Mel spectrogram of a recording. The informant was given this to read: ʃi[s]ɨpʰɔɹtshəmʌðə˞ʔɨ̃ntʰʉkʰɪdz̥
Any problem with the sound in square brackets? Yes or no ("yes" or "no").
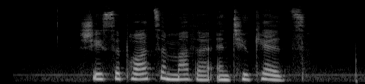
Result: no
